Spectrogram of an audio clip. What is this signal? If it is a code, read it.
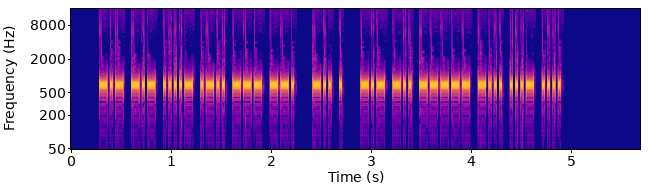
Morse code, heard as a keyed tone, about 47 wpm, 700 Hz. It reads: KK4LOG DE KD0BVH
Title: USA Callsign DE Callsign - 6 Characters - 45wpm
